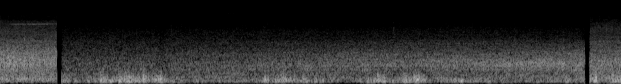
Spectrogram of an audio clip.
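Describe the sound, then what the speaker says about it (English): Steady wind buffets the microphone outdoors in Burnley, a continuous rough roar with gusty surges and faint traffic beneath. "Windy."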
